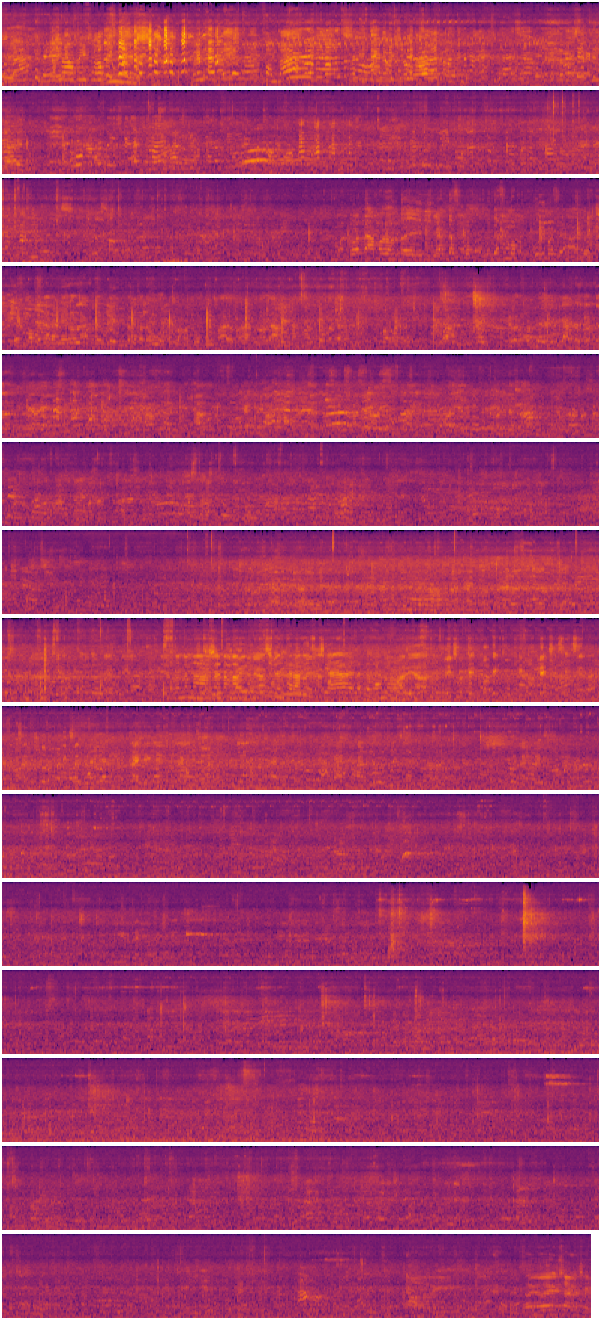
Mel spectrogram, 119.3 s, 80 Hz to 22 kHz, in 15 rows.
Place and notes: A walk through the city (part 6 - nightlife) - The Hague Nightlife
A walk through the city center on Saturday evening. (Mainly recorded on Plein). Binaural recording.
